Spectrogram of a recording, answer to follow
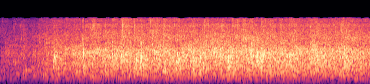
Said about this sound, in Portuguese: Vamos dar uma salva de palmas a Jesus.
